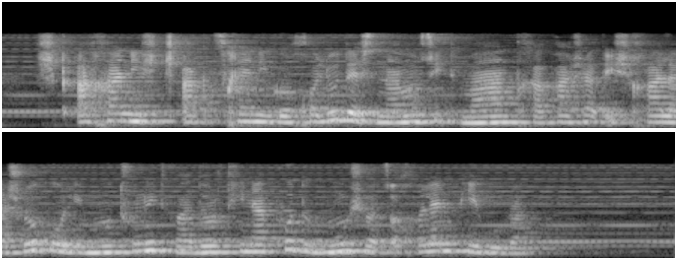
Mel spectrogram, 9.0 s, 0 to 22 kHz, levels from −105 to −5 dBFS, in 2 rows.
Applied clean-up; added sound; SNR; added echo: none; Harmonica; 19 dB; reverberation time 0.8 s.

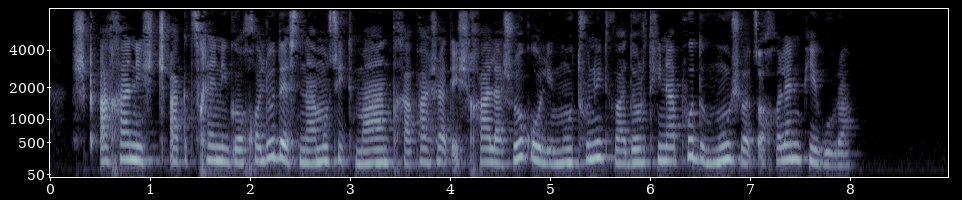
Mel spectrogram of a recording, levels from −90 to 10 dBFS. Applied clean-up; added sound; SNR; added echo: none; none; none; none.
